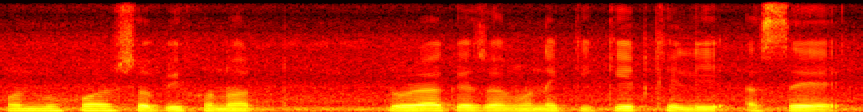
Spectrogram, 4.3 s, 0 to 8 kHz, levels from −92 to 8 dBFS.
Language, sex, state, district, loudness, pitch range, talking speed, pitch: Assamese, male, Assam, Sonitpur, -16 LUFS, 125-135 Hz, 85 wpm, 125 Hz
